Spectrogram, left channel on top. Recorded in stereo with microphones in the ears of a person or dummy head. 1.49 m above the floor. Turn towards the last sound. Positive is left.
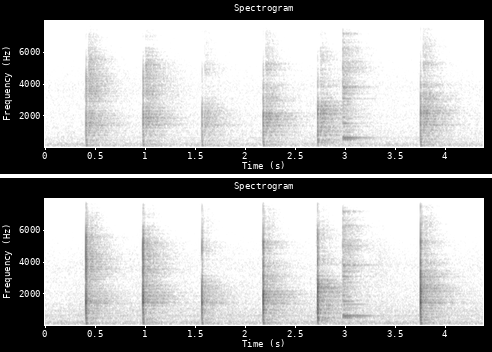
turn(degrees=0)  # may be behind; listen again after turning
